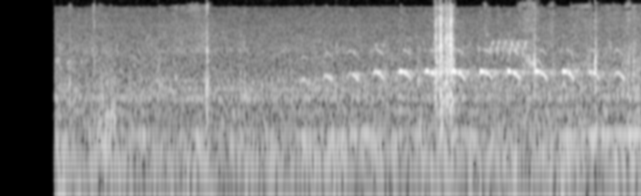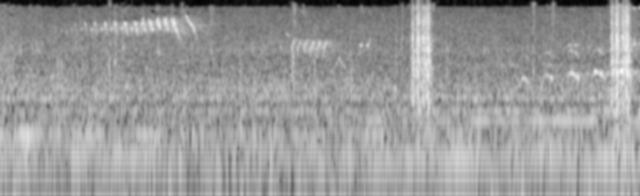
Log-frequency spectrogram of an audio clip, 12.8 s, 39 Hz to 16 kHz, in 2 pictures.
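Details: A single White-bearded Antshrike vocalizes by a roadside in Iguazú National Park, Misiones, on 23 August 2018: a steady series of about a dozen short, downslurred mid-pitched notes; other birds call higher, over a low hum and sharp clicks.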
